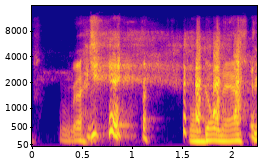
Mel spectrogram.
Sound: laughs

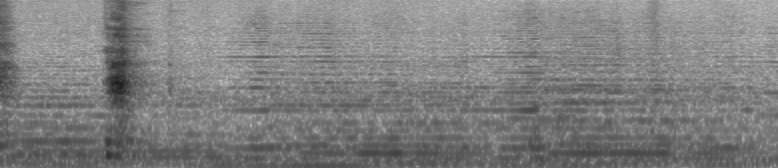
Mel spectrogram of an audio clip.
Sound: crying

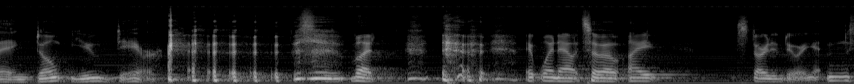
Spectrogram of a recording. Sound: laughs

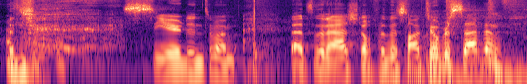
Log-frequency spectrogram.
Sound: laughter

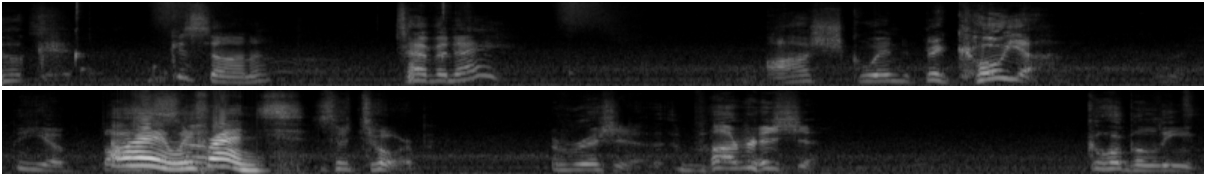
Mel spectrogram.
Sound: Simlish; Simlish

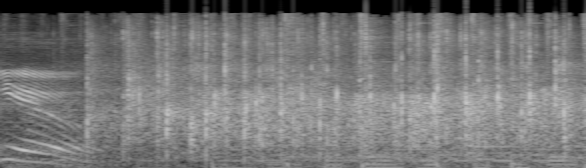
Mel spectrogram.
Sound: audience applauds

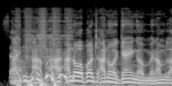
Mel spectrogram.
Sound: laughing

